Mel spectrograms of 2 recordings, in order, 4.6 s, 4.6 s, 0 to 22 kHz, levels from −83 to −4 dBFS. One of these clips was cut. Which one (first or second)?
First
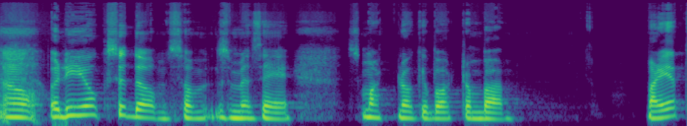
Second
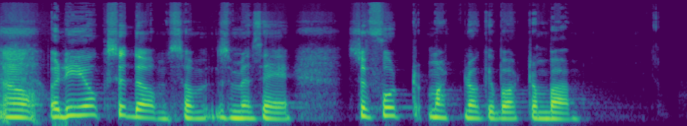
first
